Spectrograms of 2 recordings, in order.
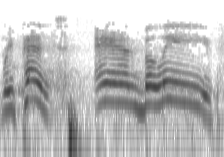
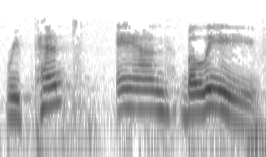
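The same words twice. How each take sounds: First: Firm "Repent", pause, long-held "and believe"; rally everyone to say it slowly and firmly; emphatic group recitation. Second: "Repent", pause, then a drawn-out "and believe"; measured, slow read-along at an ordinary volume; leading group reading. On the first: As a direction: punch "Repent", stretch out "believe". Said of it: "Let's say it one more time". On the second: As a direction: lead them slowly through "Repent and believe". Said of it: "Can you read them with me?". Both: Shown as a demonstration.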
